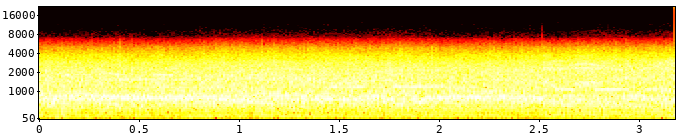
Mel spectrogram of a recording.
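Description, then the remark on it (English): A baseball stadium crowd roars in a sustained, dense wall of cheering and clapping after Hargrove's game-tying home run into the right field seats with two outs in the ninth, loud and steady throughout with no voices standing out. “Listen to this crowd go crazy.”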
